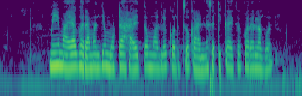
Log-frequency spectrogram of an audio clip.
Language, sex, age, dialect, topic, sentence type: Marathi, male, 31-35, Varhadi, banking, question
